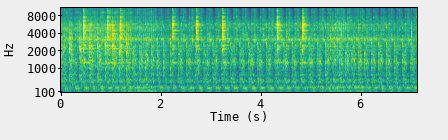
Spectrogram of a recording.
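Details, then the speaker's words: Terex TX 72-31 with Detroit 6V53 diesel, first start in 20 years on old fuel with ether: lumpy, uneven beat with irregular stumbles after start, heavy smoke; owner suspects a couple of injectors hung up. "Sounds like it might have a couple injectors hung up."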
